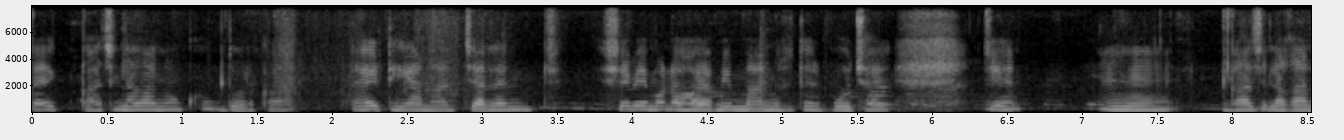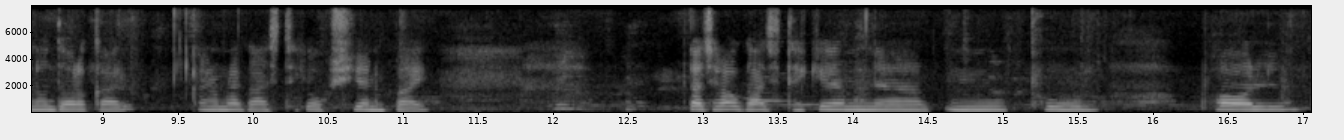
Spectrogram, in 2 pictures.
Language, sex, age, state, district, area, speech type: Bengali, female, 18-30, West Bengal, Uttar Dinajpur, urban, spontaneous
